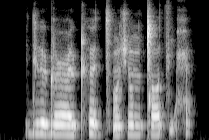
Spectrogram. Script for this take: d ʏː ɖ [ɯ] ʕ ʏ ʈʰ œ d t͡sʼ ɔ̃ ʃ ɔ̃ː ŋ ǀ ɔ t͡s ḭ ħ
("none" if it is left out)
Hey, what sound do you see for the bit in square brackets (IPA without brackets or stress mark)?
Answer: u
